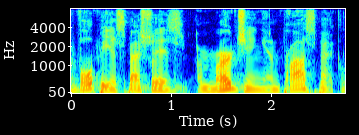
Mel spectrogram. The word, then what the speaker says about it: Volpe: Am I saying it right with Volpe? – Yeah, Anthony Volpe.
